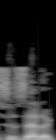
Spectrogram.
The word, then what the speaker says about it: Cizeta: The Cizeta-Moroder name comes from the Italian pronunciation of designer Claudio Zampolli's initials, CZ, Cizeta.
